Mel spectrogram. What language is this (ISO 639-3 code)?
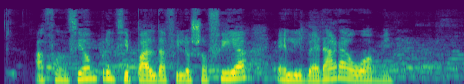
glg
